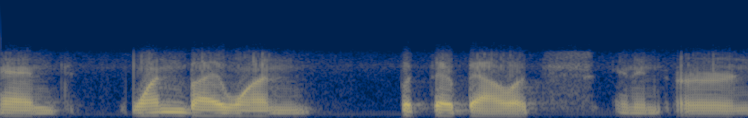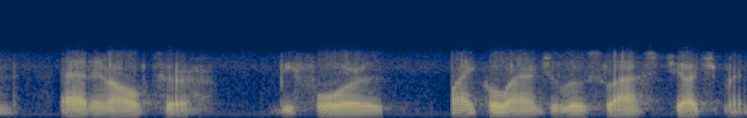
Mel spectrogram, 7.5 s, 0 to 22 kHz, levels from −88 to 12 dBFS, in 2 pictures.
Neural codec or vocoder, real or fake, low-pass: none; real; 5.4 kHz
